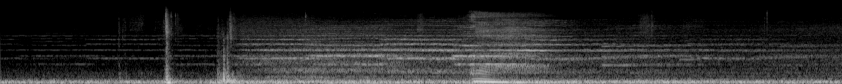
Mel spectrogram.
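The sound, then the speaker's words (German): Sirens of fire, ambulance and police vehicles driving through a traffic jam hold steady, layered tones over a low traffic rumble, then sweep through a quick rising-and-falling wail midway. Two sharp knocks sound early on. “Feuer, Polizei, Feuer, äh, Krankenwehr und Polizeiwagen, Feuerkrankenwehrwagen.”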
